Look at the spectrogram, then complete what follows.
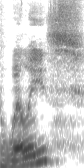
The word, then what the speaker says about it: Willys: Is that how you say it? Willis? I think it's Willys. Okay, I think that's how I've heard it pronounced too.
